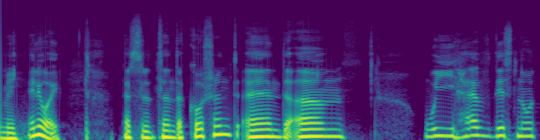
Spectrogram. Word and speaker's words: quotient: We return the quotient, not quotation. But I guess it looks like quotation to me. Anyway, let's return the quotient, and we have this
